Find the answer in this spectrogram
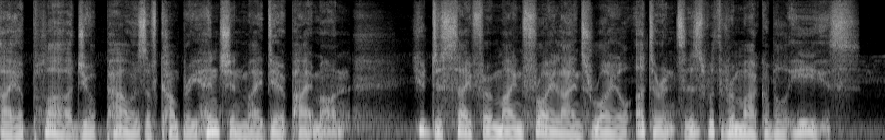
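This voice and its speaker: Using a put-on character voice, a man speaks at a moderate pace with a fairly low pitch. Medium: video game. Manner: polite, courtly, formal.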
